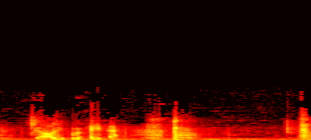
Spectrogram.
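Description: human body sound, man coughing

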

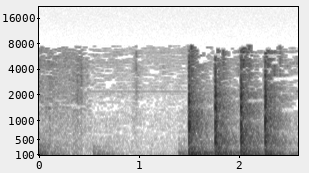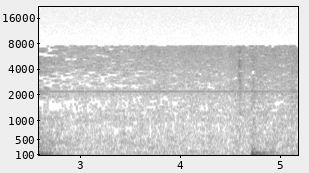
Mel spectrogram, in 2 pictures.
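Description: impact, knocking on a door

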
